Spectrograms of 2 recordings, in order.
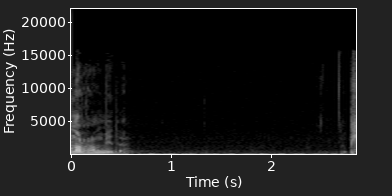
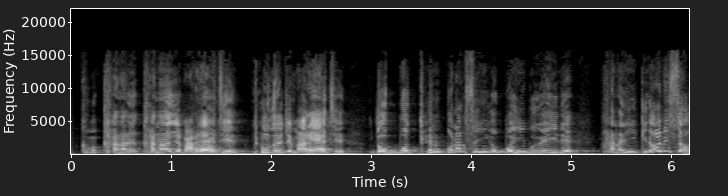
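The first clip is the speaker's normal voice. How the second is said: high, loud scornful tirade; yelled taunt; 9 semitones higher, 9 dB louder than usual. Retold or imitated. Bystander challenging a believer's God, shouted jeer. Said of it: "한번 지르잖아".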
